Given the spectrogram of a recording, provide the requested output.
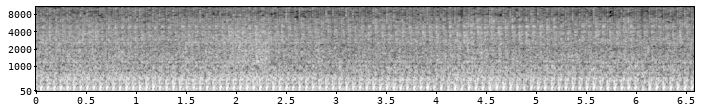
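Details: Junkyard Ditch Witch C99 trencher, old, year unknown, small single-cylinder engine: steady, slightly uneven thump about three or four beats a second; running halfway decently, though the self-propelled drive doesn't work.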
